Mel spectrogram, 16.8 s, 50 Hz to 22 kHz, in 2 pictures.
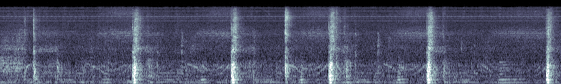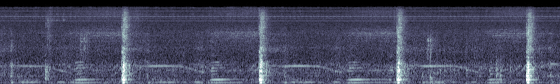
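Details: Prototype CoVent B Mark II mechanical ventilator built from off-the-shelf parts, running with a surgical glove as a test lung; repeating mechanical clicks and motor hum cycling roughly 20 to 30 times a minute.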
